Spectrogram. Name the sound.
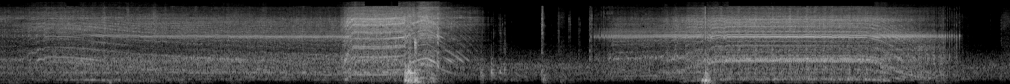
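drill driving a screw into wood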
